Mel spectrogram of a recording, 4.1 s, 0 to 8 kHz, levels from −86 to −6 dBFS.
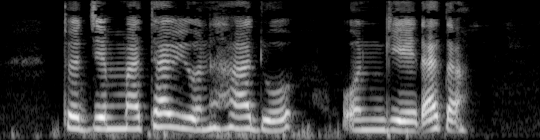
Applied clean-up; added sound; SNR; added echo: none; none; none; none.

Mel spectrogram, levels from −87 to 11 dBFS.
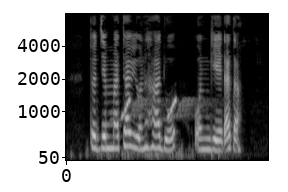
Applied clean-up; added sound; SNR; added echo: none; Bird; 9 dB; none.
